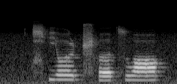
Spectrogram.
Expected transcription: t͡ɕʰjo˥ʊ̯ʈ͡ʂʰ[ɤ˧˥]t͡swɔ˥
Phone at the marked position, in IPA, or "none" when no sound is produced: ɤ˧˥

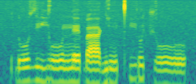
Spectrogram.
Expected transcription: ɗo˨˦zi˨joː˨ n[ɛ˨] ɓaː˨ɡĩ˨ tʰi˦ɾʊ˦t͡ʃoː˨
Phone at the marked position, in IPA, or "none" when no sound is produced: ɛ˨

